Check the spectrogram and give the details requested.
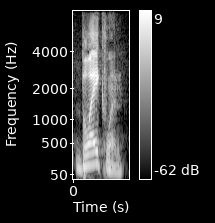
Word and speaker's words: Blaykklyn: I have a friend that named her kid Blakelyn. Blakelyn. Yeah. It is spelled BLAYKKLYN.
